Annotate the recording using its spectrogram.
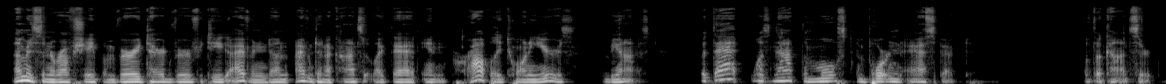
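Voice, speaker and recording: Somewhat breathy, a man's voice moves at a fairly quick pace. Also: medium pitch for a man, ordinary pitch variation. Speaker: gaming youtuber. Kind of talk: casual vlog. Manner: animated.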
